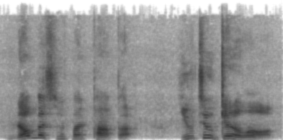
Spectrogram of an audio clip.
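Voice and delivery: put-on high-pitched kid telling off the grown-ups; bossy little girl. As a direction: play a child laying down the law. Child Diane scolds the two adults.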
